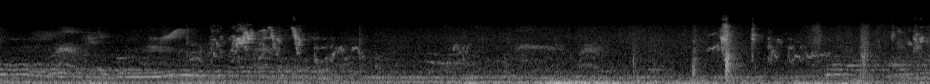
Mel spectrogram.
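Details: Budgerigars in an aviary, flying and playing: scattered short, bright chirps and squeaks come and go over a steady low hum, with lower drawn-out harmonic tones underneath.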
